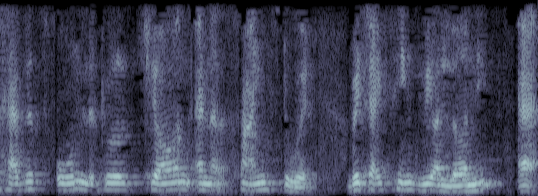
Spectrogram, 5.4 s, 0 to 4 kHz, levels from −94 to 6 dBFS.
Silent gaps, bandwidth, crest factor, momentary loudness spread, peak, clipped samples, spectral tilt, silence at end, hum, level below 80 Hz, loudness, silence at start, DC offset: none; 4 kHz; 18 dB; 6 LU; -8 dBFS; under 0.1%; -10 dB/octave; 0 s; none; -62 dBFS; -27 LUFS; 0 s; under 0.1%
